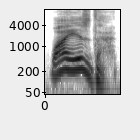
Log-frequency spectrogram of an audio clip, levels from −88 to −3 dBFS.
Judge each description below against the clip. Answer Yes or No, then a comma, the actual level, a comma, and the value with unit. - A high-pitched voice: No, medium, 175 Hz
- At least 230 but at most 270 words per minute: Yes, fast, 240 wpm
